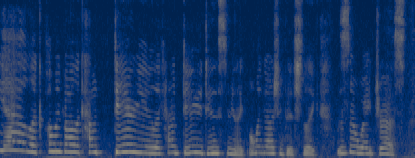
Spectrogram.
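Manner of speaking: high-pitched, whiny mock outrage; outraged drunk woman. Drunk club-goer scolding her over a spilled drink, mocking high indignation. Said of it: "I was so angry because she was like".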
